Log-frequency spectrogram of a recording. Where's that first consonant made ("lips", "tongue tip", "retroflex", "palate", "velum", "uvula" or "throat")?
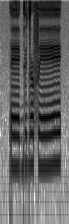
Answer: tongue tip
